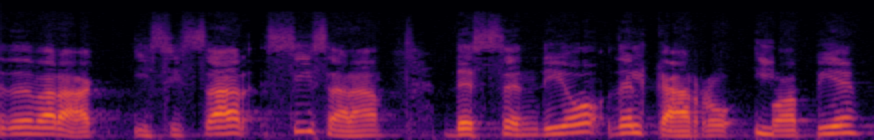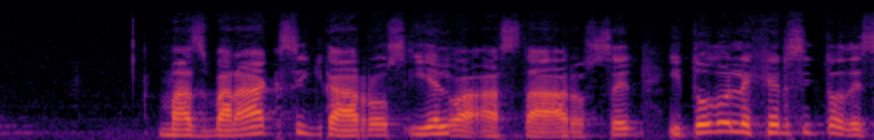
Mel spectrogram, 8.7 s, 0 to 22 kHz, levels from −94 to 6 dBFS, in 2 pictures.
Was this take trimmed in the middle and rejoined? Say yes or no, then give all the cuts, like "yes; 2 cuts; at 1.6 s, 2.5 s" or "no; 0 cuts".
yes; 4 cuts; at 3.9 s, 6.0 s, 6.6 s, 7.6 s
